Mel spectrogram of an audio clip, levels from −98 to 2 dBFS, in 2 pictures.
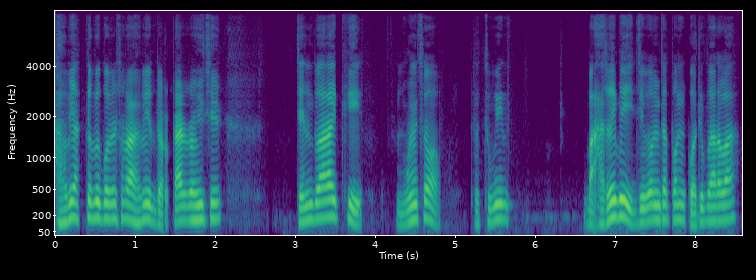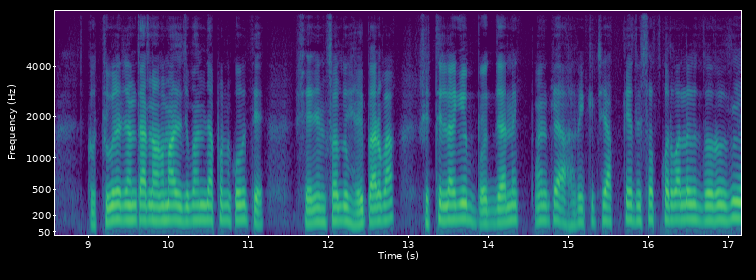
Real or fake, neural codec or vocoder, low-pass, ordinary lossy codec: fake; codec, 16 kHz, 1 kbps, FunCodec, trained on Chinese and English, 50 frames a second; none; none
